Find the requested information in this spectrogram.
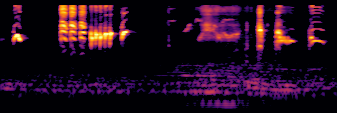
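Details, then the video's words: Cucak ijo, the greater green leafbird, giving a brief rich phrase of harsh chattered notes and bright whistles, then scattered single calls over a low background murmur. "CUCAK IJO LELET BUNYI"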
